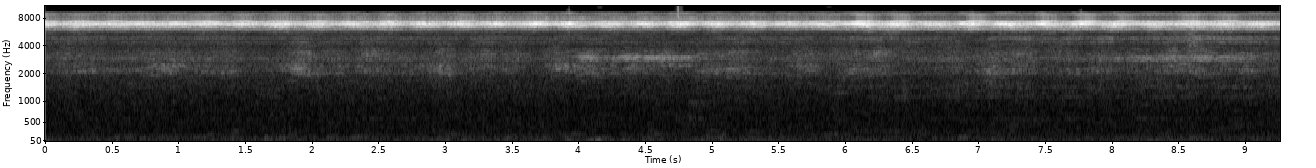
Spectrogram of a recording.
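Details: Night cricket chorus: a continuous shrill ringing trill holds constant throughout, softer fluttering chirps drifting in and out underneath.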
